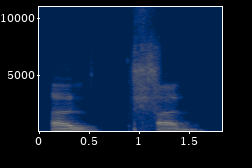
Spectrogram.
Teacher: huruf lam itu ujung lidahnya mundur sedikit agak ke dalam ya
